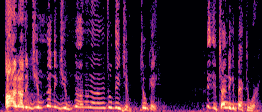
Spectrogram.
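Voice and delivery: high-pitched, hurried brush-off; flustered denial. Retold or imitated. Israeli caught laughing at Jim's group, flustered denial. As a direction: imitate someone caught out and smoothing it over.

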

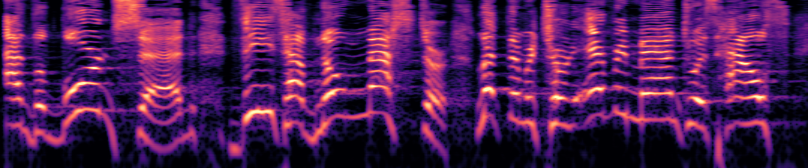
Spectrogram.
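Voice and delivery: high, drawn-out prophetic warning; impassioned preaching. Real, not acted. Micaiah warning King Ahab he will die, impassioned high preaching. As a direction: declare it like a pulpit warning.

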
